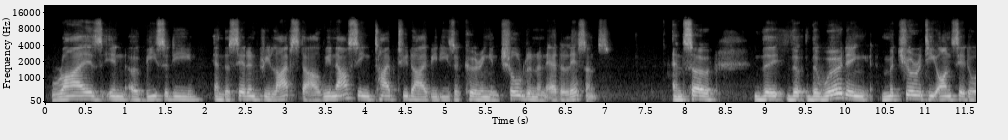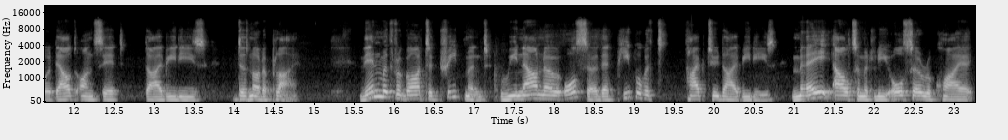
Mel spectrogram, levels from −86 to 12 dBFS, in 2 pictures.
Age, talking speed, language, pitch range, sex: 50-69, 135 wpm, English, 120-140 Hz, male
